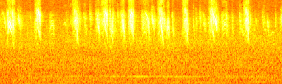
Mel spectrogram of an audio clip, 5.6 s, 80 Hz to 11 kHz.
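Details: Eurasian tree sparrow chicks and parents, recorded 11 May 2019, trading bright high-pitched chirps, single and in quick clusters, roughly two to three per second, over soft background hum.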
